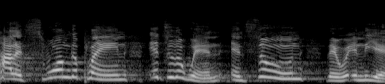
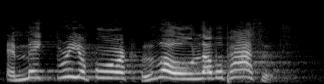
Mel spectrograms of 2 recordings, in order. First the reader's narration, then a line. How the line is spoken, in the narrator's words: yelled the photographer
